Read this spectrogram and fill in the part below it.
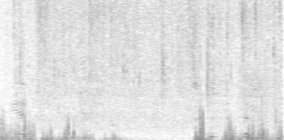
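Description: Rain falls steadily on a wet morning at home, a soft continuous patter that eases slightly, with people talking over it in short bursts.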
